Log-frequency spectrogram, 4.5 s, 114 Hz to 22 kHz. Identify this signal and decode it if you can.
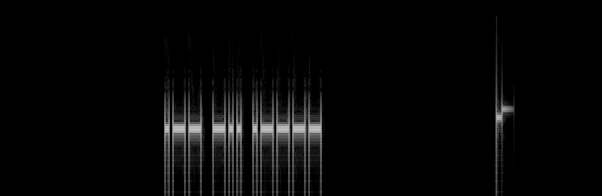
Morse code, heard as a keyed tone, about 42 wpm, 700 Hz. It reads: WD1
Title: Three Challenging Letter-Number Combinations 40wpm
